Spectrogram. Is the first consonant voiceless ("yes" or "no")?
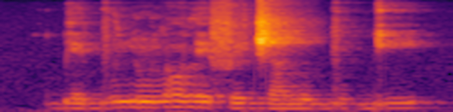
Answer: no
